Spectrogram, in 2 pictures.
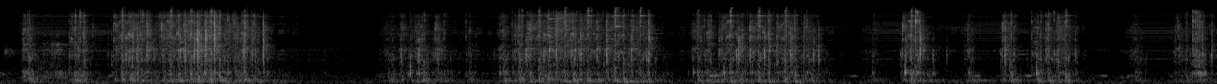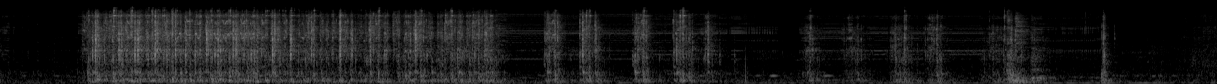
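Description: High-speed steering servo on an HPI Savage Flux RC truck whirring and chattering in repeated quick bursts as the steering is swung back and forth from the transmitter. The bursts run from a fraction of a second to a few seconds, with short quiet gaps, and come in a string of quick short ones near the end.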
